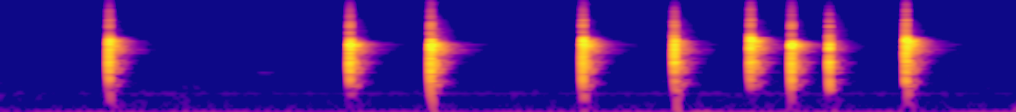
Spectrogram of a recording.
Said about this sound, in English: where they clap all of the Christmas songs, all your favorite Christmas songs, and it's just clapping.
